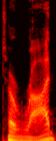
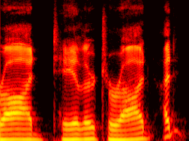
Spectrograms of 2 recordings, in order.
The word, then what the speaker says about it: Tyrod: Is it Tyrod Taylor? Tyrod.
